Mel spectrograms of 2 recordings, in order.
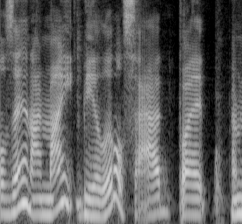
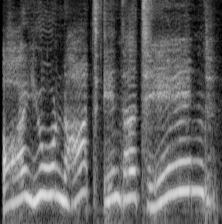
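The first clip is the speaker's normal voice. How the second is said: higher, slow gladiator roar; hammed-up arena champion; Russell Crowe impression; 8 semitones higher, slower than usual. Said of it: "He doesn't sound like that".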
